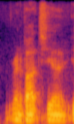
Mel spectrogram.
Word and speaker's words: Renovatio: I've been playing, I'm not sure how to pronounce it, Europe Renovatio, or Renovatio. – Renovatio, yeah.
